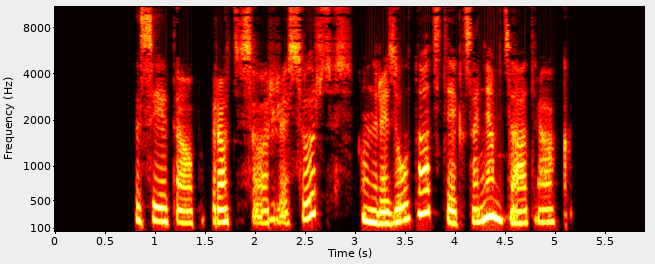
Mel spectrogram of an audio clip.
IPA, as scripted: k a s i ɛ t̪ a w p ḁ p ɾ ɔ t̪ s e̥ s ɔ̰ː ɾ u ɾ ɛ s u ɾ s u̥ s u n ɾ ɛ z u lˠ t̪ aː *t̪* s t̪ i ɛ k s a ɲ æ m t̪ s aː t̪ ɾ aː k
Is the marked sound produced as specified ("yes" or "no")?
yes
